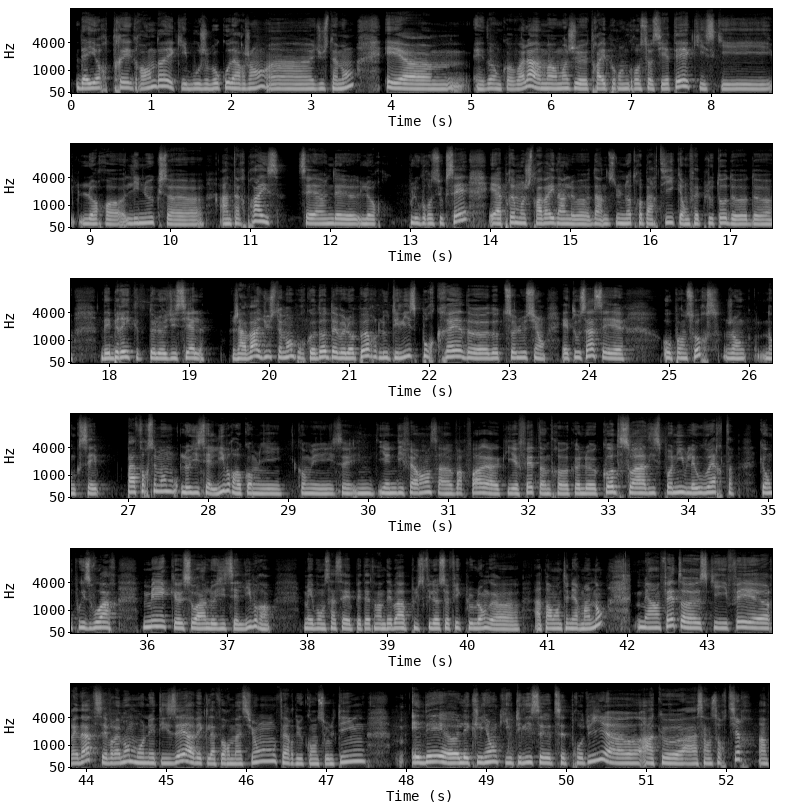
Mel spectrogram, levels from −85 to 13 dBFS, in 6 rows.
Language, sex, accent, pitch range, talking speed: French, female, French, 165-195 Hz, 190 wpm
